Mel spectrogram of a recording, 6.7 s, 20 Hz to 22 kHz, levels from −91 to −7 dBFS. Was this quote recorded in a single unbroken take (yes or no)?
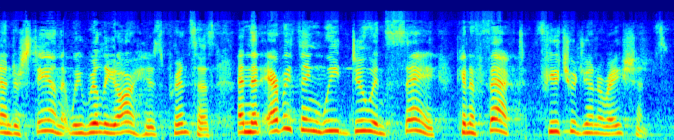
no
